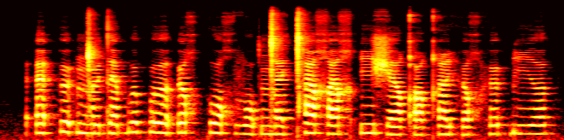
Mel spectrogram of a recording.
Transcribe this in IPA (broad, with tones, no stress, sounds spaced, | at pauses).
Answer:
ʔ ɛ˨ ʔ k ø˦˨ ʔ ŋ͡ǀ ø˨ t ɛ˨ b ɵ˦ p ɵ˦˨ ə̯ ʔ ø˦ χ k o˦˨ χ v o˨ ʔ ŋ͡ǀ ɛ˨ ǀʰ æ˦ χ ɛ˨˦ χ ʔ i˦ ʃ ɛ˨ ə̯ qʼ ɵ˨ qʰ i˨ h ø˨ χ h ø˦ ʔ ɓ i˦ ə̯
